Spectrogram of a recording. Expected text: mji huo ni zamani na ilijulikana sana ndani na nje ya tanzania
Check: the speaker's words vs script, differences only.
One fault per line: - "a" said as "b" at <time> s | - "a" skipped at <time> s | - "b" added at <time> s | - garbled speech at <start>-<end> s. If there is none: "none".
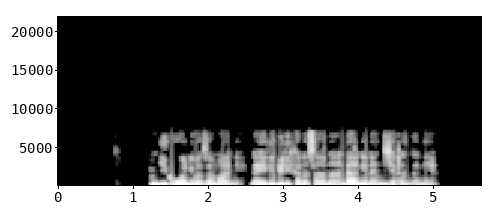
- "wa" added at 1.8 s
